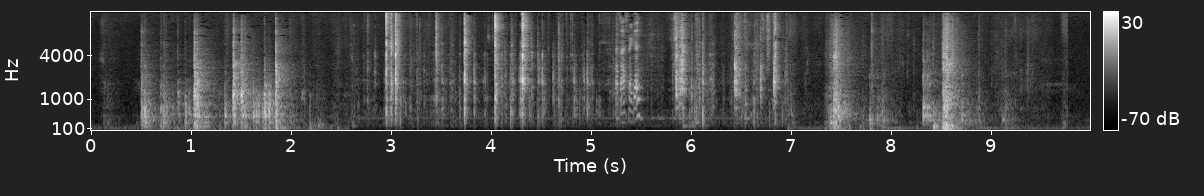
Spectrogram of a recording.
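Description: Corrugated plastic vacuum hose and 3D-printed plastic fittings on a bucket-top shop vac being handled and pushed together: a run of irregular knocks, clicks and scrapes.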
